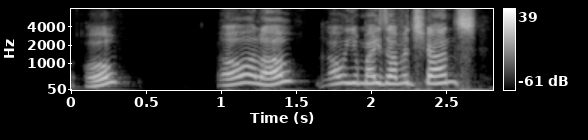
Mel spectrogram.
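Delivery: high, teasing surprised oh hello; mock surprise. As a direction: act falsely amazed, voice up high. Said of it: "was like".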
